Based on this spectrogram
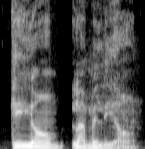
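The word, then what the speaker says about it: Guillaume Le Million: meant only one thing guillaume lamillion if it doesn't rhyme you're not pronouncing it right fair enough out of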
